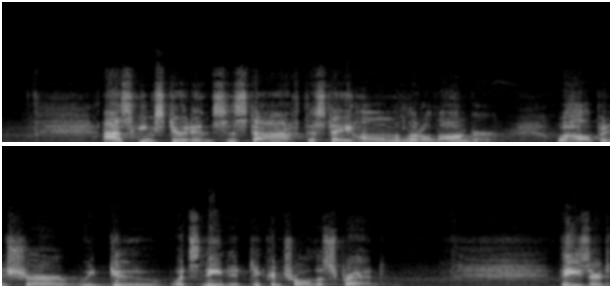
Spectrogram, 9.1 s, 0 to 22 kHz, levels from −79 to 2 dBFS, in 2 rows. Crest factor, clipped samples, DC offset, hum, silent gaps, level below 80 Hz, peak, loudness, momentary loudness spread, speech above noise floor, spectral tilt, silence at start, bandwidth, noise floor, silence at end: 22 dB; under 0.1%; under 0.1%; none; none; -64 dBFS; -8 dBFS; -29 LUFS; 16 LU; 24 dB; -1.5 dB/octave; 0.2 s; 14.5 kHz; -53 dBFS; 0 s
